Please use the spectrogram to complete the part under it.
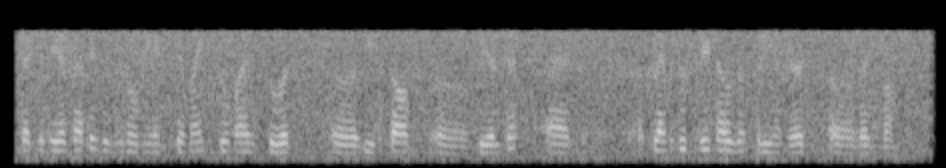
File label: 122 925MHz, scanner radio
